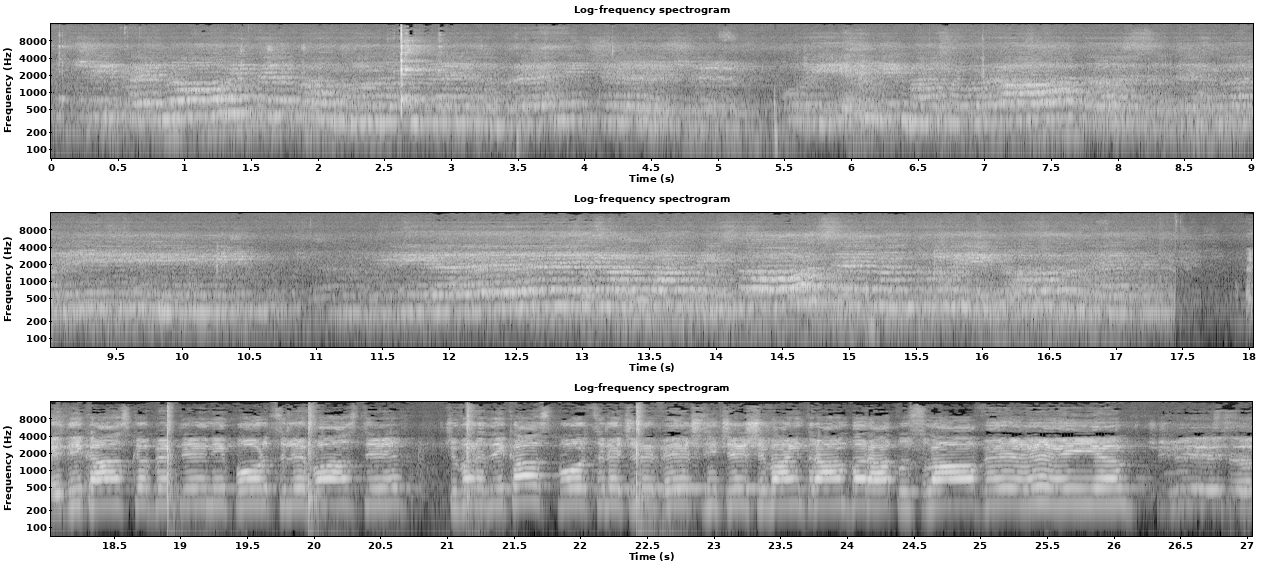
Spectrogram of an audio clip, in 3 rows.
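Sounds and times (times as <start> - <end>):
choir and congregation chanting: 0.0 - 17.6.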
